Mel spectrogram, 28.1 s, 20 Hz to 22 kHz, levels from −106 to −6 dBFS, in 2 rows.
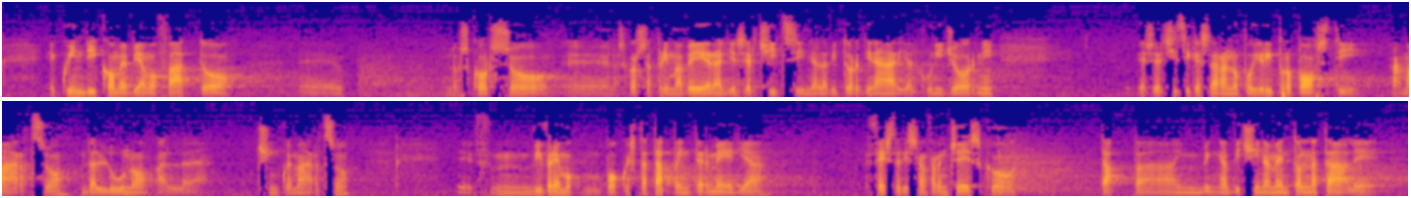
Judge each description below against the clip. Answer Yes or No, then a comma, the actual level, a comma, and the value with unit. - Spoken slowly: Yes, slow, 95 wpm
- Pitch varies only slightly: Yes, narrow, 2.1 semitones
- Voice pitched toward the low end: Yes, very low, 95 Hz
